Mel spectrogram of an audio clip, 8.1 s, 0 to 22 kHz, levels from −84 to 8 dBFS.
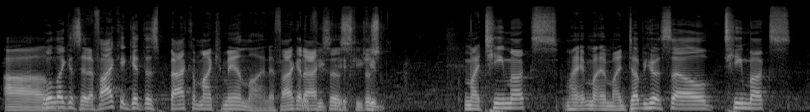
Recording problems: murmuring crowd; faint; throughout; 25 dB below the speech

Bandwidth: 17 kHz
